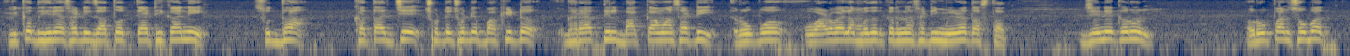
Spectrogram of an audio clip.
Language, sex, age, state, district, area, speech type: Marathi, male, 30-45, Maharashtra, Nanded, urban, spontaneous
